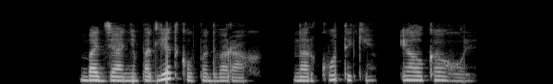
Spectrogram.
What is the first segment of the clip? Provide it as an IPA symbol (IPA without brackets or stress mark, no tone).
b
